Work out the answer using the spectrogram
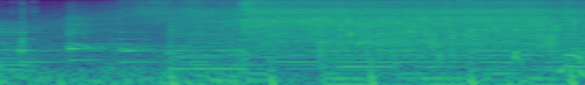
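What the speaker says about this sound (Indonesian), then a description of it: "Selain ikan, emak juga goreng udangnya." Fish and shrimp frying in a pan of hot oil, a dense steady sizzle that swells louder after the first second, with faint stirring scrapes, close up and continuous with no voices.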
